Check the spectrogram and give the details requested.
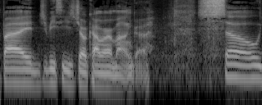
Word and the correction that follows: Caramagna: How can you butcher the name of our favorite paisan? Caramagna.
